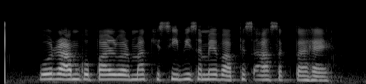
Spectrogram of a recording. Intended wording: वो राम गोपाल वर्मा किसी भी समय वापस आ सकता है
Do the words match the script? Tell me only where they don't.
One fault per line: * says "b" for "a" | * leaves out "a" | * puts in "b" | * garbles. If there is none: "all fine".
all fine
